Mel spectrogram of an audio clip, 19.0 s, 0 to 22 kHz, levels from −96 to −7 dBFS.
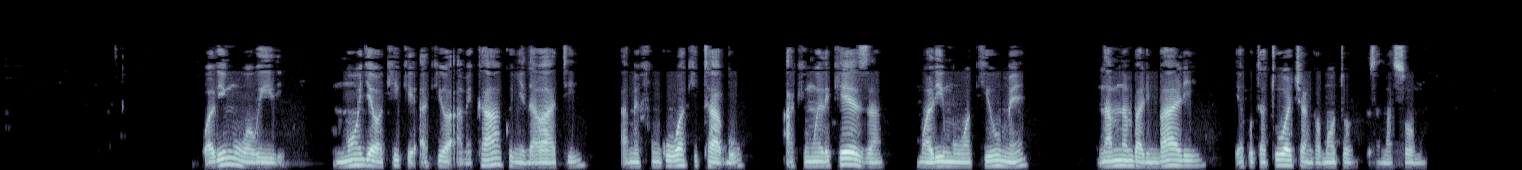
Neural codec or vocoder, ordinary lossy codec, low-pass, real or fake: none; MP3, 48 kbps; 7.2 kHz; real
